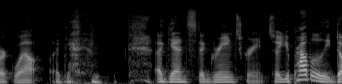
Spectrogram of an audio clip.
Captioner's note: chuckling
